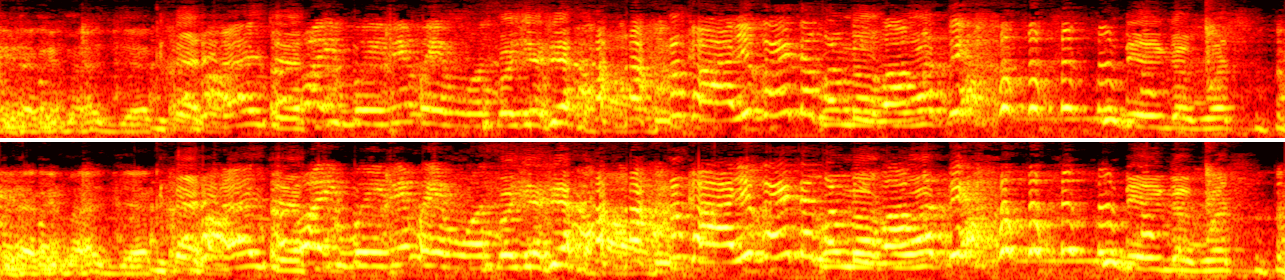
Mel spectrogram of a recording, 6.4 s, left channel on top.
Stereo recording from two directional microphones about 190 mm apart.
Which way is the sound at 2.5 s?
10° left (ahead or behind).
